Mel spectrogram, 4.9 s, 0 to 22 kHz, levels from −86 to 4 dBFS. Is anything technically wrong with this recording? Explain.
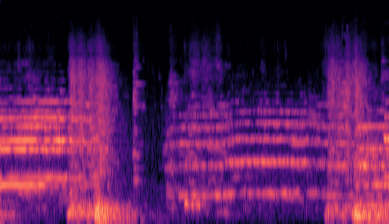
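Yes. A noise suppressor built for speech was left running on non-speech material: the noise suppressor applied to music or sounds treats steady content as noise, so gain swings by about 10 dB throughout, making held sound pump and tails thin while attacks survive.

The sound is also cut by the noise suppressor at two points. From 1.50 to 2.25 s it mistakes sustained sound for noise and pulls it down by as much as about 19 dB. From 3.84 to 4.10 s a milder dip reaches about 6 dB.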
